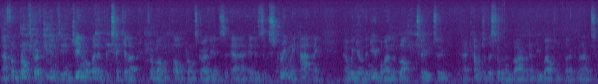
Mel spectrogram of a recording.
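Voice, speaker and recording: A man's voice: deep voice, fairly even intonation, quick pace, few pauses. New Zealand man speaking across an echoey hall. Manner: self-deprecating, dry jokes, speaks without a microphone to a room. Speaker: headmaster giving an after-dinner speech. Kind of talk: humorous after-dinner speech. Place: large dining hall at a formal dinner. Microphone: no microphone, recorded from across the room. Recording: distant echoey hall with background noise.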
